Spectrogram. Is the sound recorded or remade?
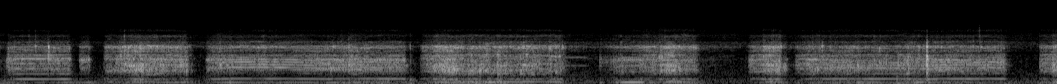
remade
